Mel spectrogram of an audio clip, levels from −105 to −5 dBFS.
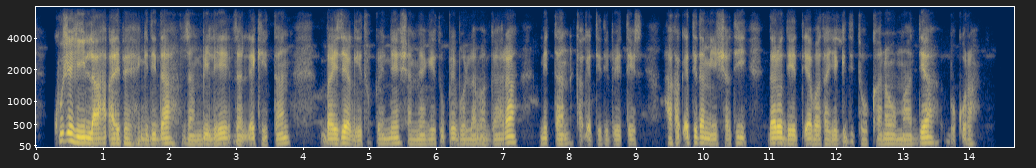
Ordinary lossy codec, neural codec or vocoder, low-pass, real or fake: Opus, 32 kbps; vocoder, 22.05 kHz, 80 mel bands, WaveNeXt; 7.2 kHz; fake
